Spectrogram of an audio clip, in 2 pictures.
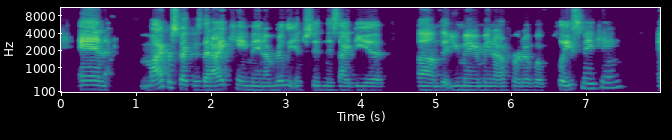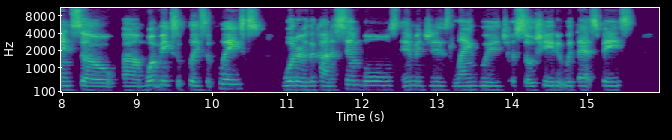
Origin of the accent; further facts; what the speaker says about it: Philadelphia, Pennsylvania, United States; I'm from Philadelphia. Also, I forgot to mention that I'm from Philadelphia. I was raised here.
